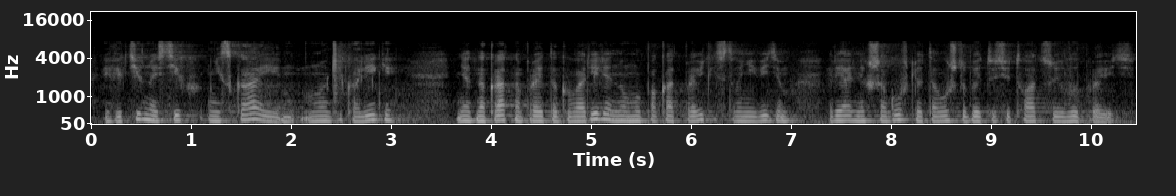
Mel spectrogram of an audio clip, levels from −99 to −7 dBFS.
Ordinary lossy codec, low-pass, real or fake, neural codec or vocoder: none; 7.2 kHz; real; none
